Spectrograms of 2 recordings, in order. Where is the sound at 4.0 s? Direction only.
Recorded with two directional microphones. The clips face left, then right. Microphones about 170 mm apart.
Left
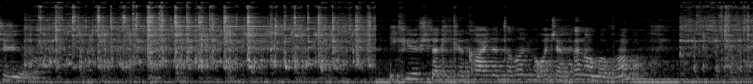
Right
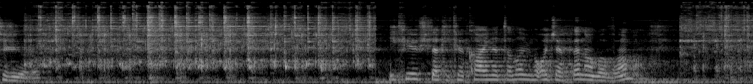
30° right (ahead or behind).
